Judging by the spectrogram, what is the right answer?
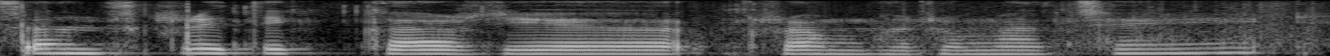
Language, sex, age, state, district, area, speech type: Nepali, female, 30-45, West Bengal, Kalimpong, rural, spontaneous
